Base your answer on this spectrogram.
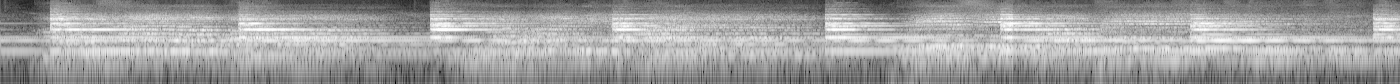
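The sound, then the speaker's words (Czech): A church bell with its clapper removed, struck from the outside by a bell ringer during the singing of the Gloria at Mass, rings out in loud, resonant strokes at an unhurried, steady pace, each rich metallic tone lingering and overlapping the next, with no voices present. “Zvonu vyňali srdce už předtím, určený zvoník jim pak tluče zvenku, dokud trvá chvalospěv, a pak už zvon definitivně umlká až do sobotní slavnosti vzkříšení.”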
